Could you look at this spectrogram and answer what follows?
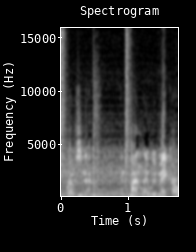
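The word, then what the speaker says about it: Rotanev: The brightest star in Delphinus is pronounced Roteneb.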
